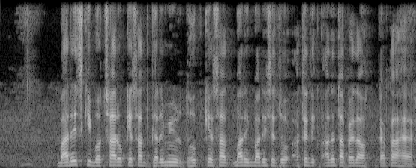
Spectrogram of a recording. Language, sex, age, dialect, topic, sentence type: Hindi, male, 25-30, Marwari Dhudhari, agriculture, statement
